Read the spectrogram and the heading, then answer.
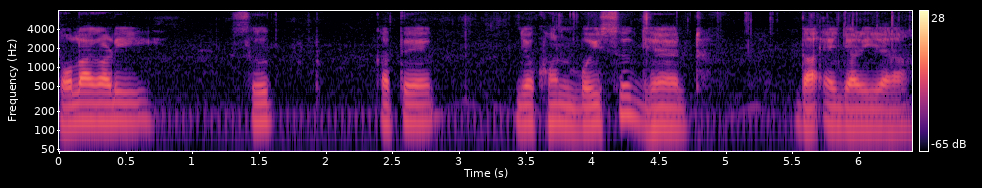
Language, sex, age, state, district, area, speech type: Santali, male, 30-45, West Bengal, Bankura, rural, spontaneous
